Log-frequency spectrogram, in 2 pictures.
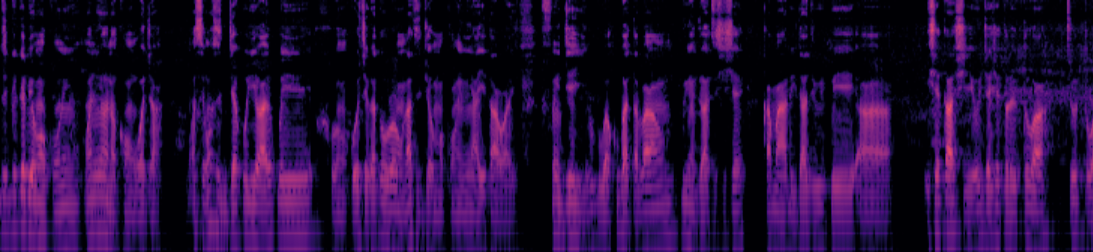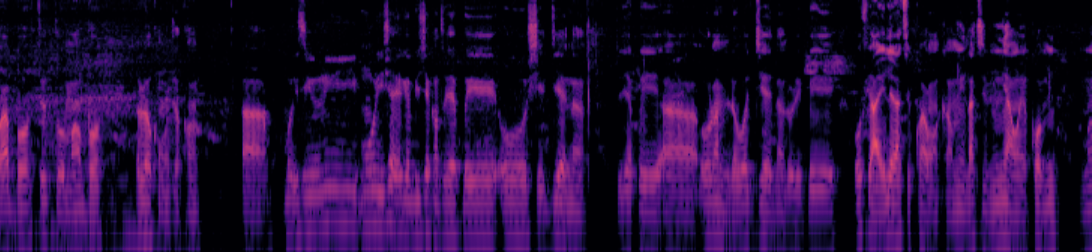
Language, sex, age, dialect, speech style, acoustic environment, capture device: Yoruba, male, 25-34, Nigeria - Ibadan, focused, silence; people talking; music, mobile / Linux / Chrome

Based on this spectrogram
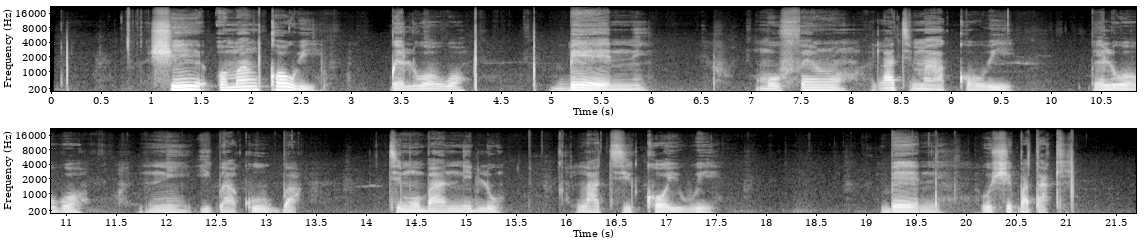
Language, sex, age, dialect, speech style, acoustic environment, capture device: Yoruba, male, 25-34, Nigeria - Nigerian Standard, happy; relaxed; excited; focused, nature; silence; people talking, mobile / Linux / Chrome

